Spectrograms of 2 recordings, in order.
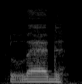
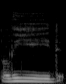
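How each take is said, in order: First: The word rhymes with bed. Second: The word rhymes with seed. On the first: It means the toxic heavy metal. The speaker calls it wrong. "not lead" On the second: It means the main or leading one. The speaker calls it right. "No, it's lead"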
